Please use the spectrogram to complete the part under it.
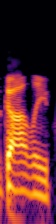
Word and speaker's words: Gottlieb: It is Gottlieb.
